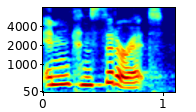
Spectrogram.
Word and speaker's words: inconsiderate: If you say inconsiderate, the N there is actually a ng, like the end of the word sing, right? Why? Because that's where the C is pronounced, k, k.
